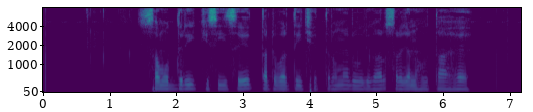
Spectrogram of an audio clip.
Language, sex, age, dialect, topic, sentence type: Hindi, male, 25-30, Kanauji Braj Bhasha, agriculture, statement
